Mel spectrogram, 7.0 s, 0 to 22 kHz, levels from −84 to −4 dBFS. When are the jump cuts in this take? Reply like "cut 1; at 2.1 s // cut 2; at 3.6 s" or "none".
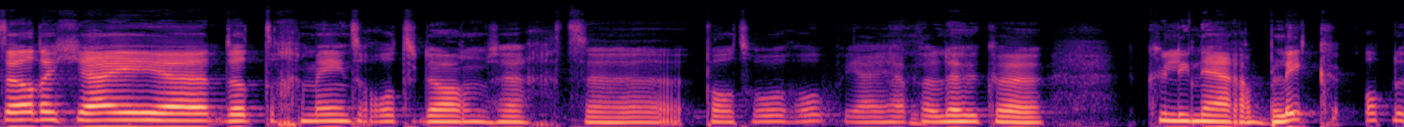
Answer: cut 1; at 3.5 s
